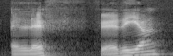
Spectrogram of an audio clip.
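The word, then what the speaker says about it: ελευθερία: So in the Greek, it actually says eleftheria. So what you actually thought was a P before is actually an R in Greek. And what is actually looks like an overcross in it is a F sound.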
